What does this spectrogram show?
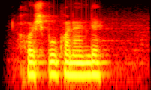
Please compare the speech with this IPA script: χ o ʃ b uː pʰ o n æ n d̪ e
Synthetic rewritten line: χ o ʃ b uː kʰ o n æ n d̪ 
